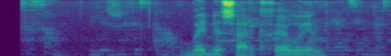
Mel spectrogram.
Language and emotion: Russian, neutral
